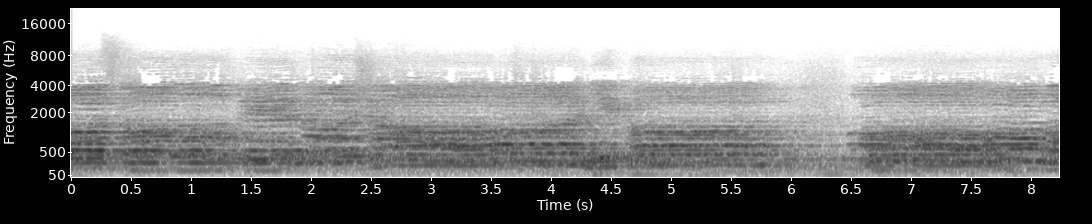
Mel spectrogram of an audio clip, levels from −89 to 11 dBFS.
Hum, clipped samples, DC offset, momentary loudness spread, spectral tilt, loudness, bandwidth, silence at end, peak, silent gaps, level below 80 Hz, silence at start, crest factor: none; under 0.1%; under 0.1%; 6 LU; -6.5 dB/octave; -19 LUFS; 9.2 kHz; 0 s; -4 dBFS; none; -54 dBFS; 0 s; 14 dB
